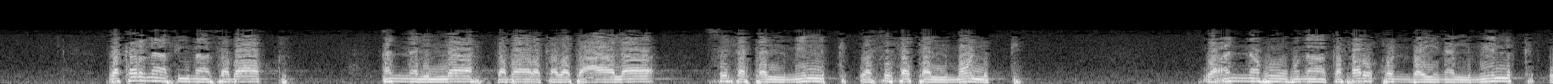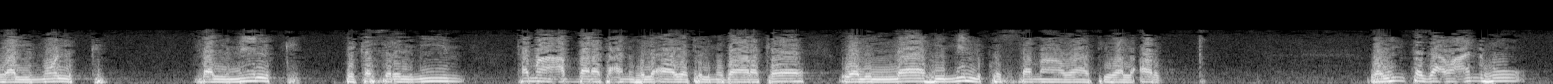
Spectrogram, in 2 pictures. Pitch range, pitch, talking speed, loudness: 115-135 Hz, 120 Hz, 60 wpm, -9 LUFS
